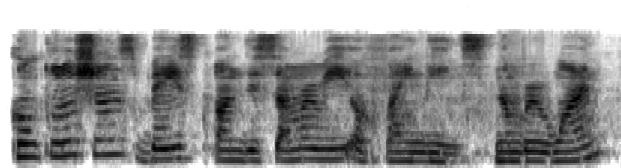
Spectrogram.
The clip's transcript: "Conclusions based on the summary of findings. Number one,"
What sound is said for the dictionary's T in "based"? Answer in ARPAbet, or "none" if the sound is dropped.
T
